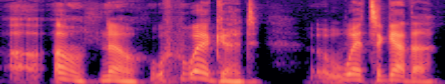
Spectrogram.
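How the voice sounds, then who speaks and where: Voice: mid-range voice, sing-song, measured pace, a bit bright, husky, no room sound, studio quality, exaggerated voice. A narrator voicing an earnest, impulsive young male novice healer in a fantasy game story. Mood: awkward, earnest.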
